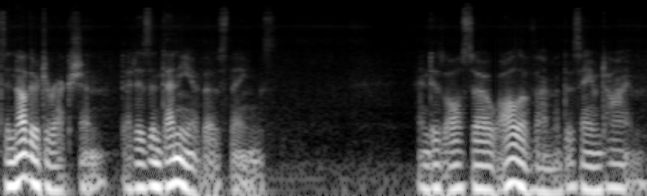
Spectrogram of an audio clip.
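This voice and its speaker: A man's calm, dark, mellow voice, somewhat breathy, with ordinary pitch variation and long, frequent pauses. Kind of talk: ASMR bedtime visualization, soft-spoken guided relaxation. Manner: soft-spoken, calm, slow.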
